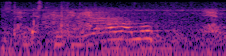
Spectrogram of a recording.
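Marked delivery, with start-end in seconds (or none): 0.0-0.8 hushed whisper while spying. Real, not acted. Watching Dango secretly, whispering to the camera. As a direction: whisper so Dango won't hear.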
